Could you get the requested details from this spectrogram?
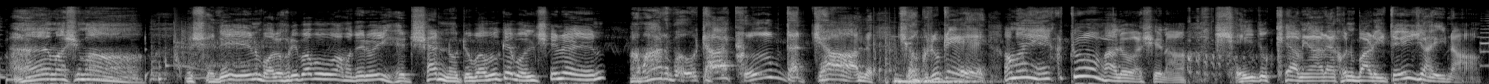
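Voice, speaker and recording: Putting on a cartoonish character voice, a man speaks at a fairly slow pace with a high pitch and very even loudness over clear background noise. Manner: stammering, giggly, wheedling.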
